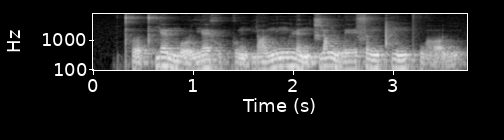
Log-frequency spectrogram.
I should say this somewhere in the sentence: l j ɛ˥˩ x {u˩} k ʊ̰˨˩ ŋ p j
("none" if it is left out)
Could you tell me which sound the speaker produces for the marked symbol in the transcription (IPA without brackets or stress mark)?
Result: u˩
